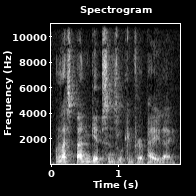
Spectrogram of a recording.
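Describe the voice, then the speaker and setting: A man's voice: on the low side, fast talker. Easygoing man in football chat. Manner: easygoing, laughs along and agrees readily. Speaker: football channel co-host.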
